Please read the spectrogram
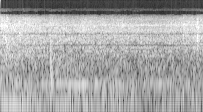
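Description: Steady low rumble with an even hiss: background noise of a large hall.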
